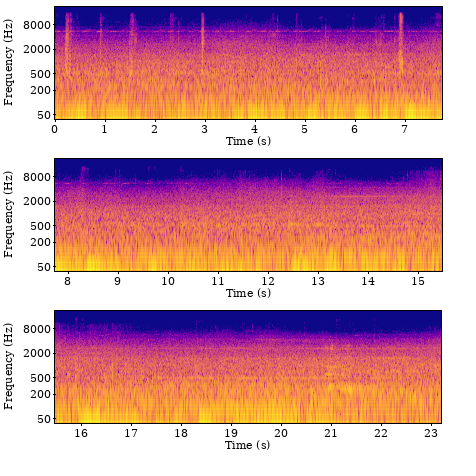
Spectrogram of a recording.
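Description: A steady low engine hum under a wash of outdoor noise, with voices in the background and a few sharp clicks.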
